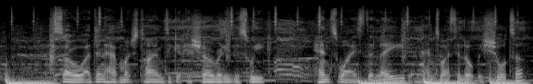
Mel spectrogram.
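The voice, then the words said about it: Sick, unwell-sounding voice. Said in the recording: “you can probably tell by my voice, I've been really under the weather ... contracted COVID”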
